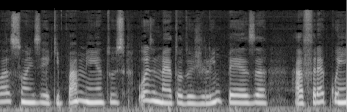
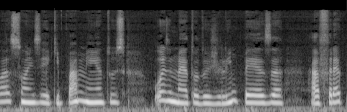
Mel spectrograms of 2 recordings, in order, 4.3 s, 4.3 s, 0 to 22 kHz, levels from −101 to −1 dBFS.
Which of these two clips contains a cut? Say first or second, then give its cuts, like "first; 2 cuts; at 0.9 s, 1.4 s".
first; 1 cut; at 1.7 s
